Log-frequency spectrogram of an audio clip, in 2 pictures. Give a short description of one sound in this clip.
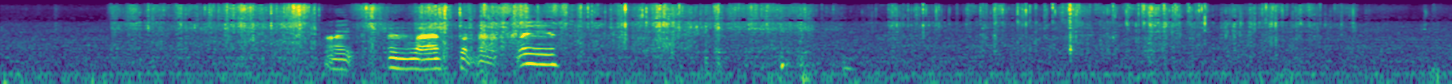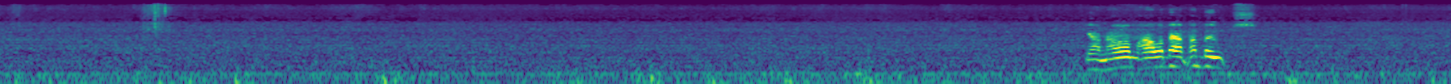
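Fabric rustles and crinkles as it is handled.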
